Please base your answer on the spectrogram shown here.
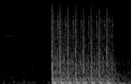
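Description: Rapid automatic gunfire erupts abruptly in a competitive Call of Duty match, a loud dense burst of shots after a quiet moment.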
